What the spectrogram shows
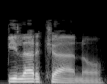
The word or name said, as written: Pilarciano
